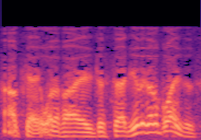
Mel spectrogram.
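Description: An actor playing a jumpy small-time crook in a vintage radio drama, talking in folksy, ungrammatical slang. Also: male voice, medium pitch, big pitch swings, a little fast, vocal fry. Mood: grudging defiance. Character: jumpy small-time male crook, potentially violent, easily spooked. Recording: dull, hissy old radio recording.

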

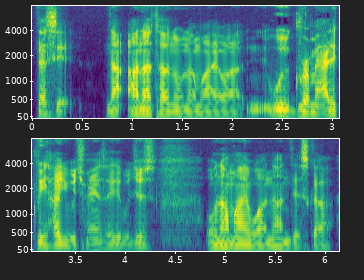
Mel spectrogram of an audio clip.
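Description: A man's voice: fairly low pitch, fast, darkish tone, no room sound, studio quality. A man hosting a podcast solo, talking in an informal, conversational way with casual swearing. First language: English. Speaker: podcast host.

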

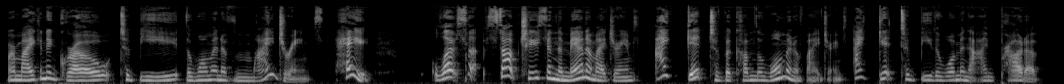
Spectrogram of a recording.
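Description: A woman in her thirties from Southern California, a beauty coach sharing a personal testimony in a podcast interview with animated, expressive storytelling. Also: mid-range voice.

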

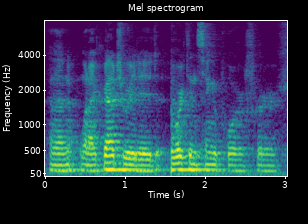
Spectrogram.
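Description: A man's voice: lowish voice, little pitch movement, normal speed, mellow, roomy sound, a little hiss or hum. A young man speaking as a guest, hesitant and matter-of-fact as he recounts where he has lived.

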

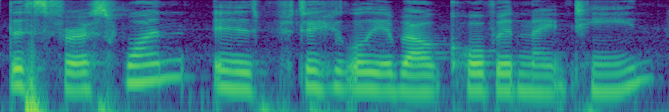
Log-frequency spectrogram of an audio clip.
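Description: A woman's voice: medium pitch, moderate pace, mellow. A young woman hosting a podcast in a casual, enthusiastic, conversational way. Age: young adult. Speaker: podcast host. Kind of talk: casual podcast intro and interview.

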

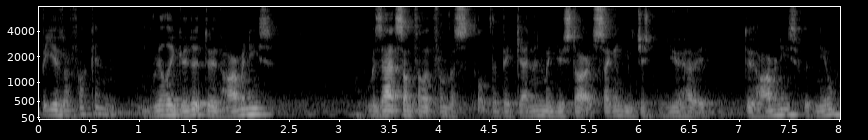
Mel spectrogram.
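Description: A Scottish man hosts a casual sit-down podcast, firing off quick, meandering questions full of fillers. His medium-pitched voice bounces around a reverberant room over a faint background hiss. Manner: rapid, rambling questions with fillers. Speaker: podcast host. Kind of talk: casual interview chat. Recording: echoey room.

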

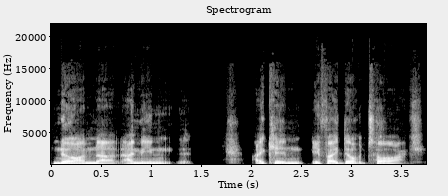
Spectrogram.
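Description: A man's voice: medium pitch, slow pace, no echo, studio quality. A man with a Midwestern American accent, chatting and telling personal stories as a podcast guest in an easygoing, joking way. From Iowa, American Midwest. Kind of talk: casual chat, personal storytelling.

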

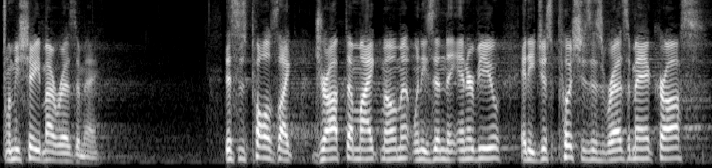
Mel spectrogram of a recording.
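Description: A pastor preaching a sermon in a conversational way, mixing scripture with pop-culture asides. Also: male voice, on the high side, a little fast, sharp tone, in a large hall.

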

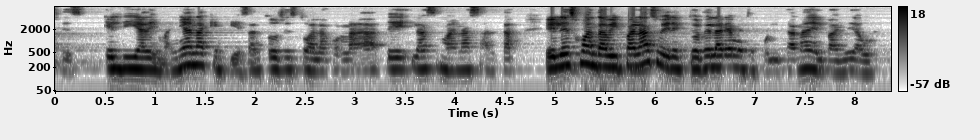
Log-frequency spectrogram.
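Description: Woman, Colombian accent, radio news presenter, mid-range voice, news delivery. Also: medium pitch. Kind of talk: news presenting with introductions to reports.

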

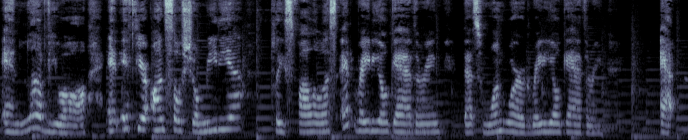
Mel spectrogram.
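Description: A woman's voice: mid-range voice, fairly even intonation, unhurried. A woman hosting a radio show, introducing it in an emphatic, enthusiastic way. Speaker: host. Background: music behind the voice.

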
